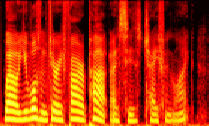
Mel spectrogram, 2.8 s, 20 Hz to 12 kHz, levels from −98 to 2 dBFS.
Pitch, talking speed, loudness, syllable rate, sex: 190 Hz, 215 wpm, -19 LUFS, 5.3 syllables/s, female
